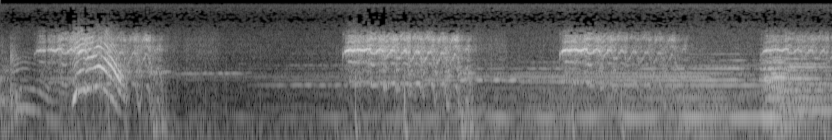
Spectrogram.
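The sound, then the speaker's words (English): A horse meant to become a racehorse neighs loudly, four whinnies in a row: a shrill rising-and-falling call, then three more separated by short pauses with quieter snorting and shuffling between. “Oh, no, he's not gonna be an army horse. He's gonna be a racehorse.”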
